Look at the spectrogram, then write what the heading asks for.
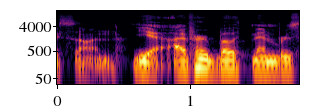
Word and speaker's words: Sunn O))): I've heard Greg say son yeah I've heard both members of the band say son but there's an o in the name so what are you gonna do yeah the O is silent the street well there's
